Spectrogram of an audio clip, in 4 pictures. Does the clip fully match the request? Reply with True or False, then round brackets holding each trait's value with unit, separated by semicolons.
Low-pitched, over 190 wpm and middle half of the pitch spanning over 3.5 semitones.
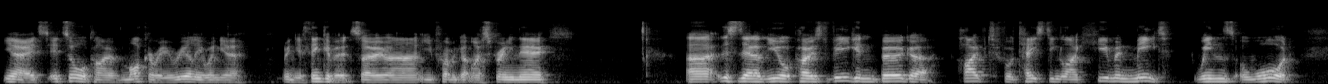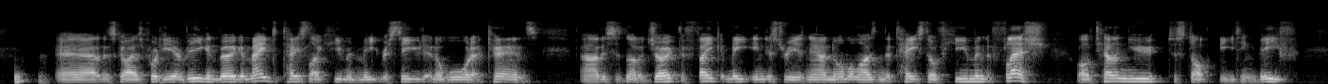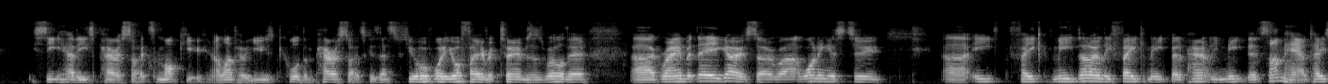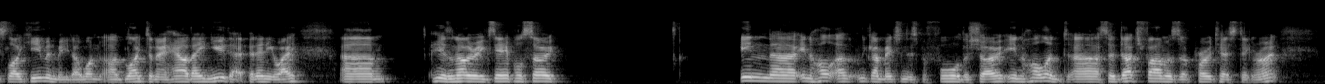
False (125 Hz; 200 wpm; 3.0 semitones)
